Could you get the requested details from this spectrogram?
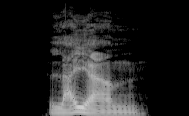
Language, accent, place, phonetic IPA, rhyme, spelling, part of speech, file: German, Germany, Berlin, [ˈlaɪ̯ɐn], -aɪ̯ɐn, Leiern, noun, De-Leiern.ogg
- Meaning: plural of Leier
